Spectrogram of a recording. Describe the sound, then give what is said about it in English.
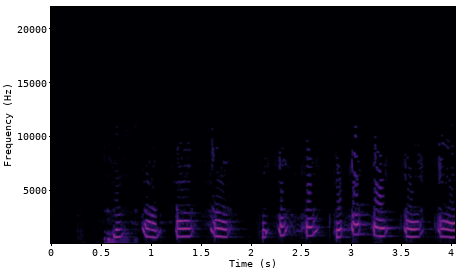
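A turkey gobble imitated on a diaphragm call: a rapid, loud run of warbling, pitch-bending notes in two bursts, with no talking over it. “So were you using turkey calls when you first started out to try to make elk sounds?”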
